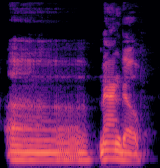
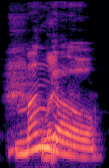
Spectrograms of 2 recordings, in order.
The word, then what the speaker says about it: Mungo: They say mango? – No. I think it's... – Oh, God. – Did you say mango? – What? We're okay, we don't know how to pronounce the name. Okay, all right. – Mungo. Lake Mungo.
